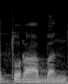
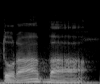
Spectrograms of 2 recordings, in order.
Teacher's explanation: تنوین ختم ہو جائے گی، حذف ہو جائے گی، اس کے بدلے میں الف آ جائے گا، اور ایک زبر کے ساتھ ملا کر اس الف کو پڑھیں گے جس طرح حرف مدہ پڑھا جاتا ہے، جیسے ترابن سے ترابا۔ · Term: مد عوض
